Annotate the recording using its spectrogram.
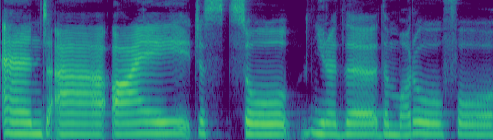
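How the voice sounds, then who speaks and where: A woman with a fairly high pitch speaks in an Australian accent. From Australia (Sydney). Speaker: leadership coach. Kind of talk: interview.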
